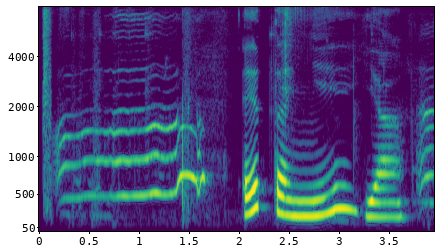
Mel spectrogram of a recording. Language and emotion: Russian, neutral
